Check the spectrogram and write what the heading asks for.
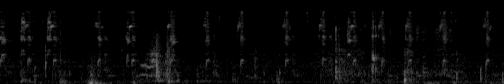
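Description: Red squirrel making faint, irregular clicks and short high squeaks, several a second, that sound like a squeaky toy.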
